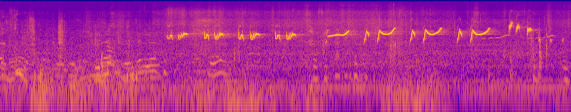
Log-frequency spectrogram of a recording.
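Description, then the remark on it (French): A song thrush sings clear, whistled phrases, repeating each short motif two or three times before switching to a new one, over a low, rustling outdoor background. “Vous voyez, la grue musicienne, elle répète des motifs comme ça. Elle répète un motif deux, trois fois, puis elle change de motif, puis elle change encore de motif, puis elle change encore de motif.”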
